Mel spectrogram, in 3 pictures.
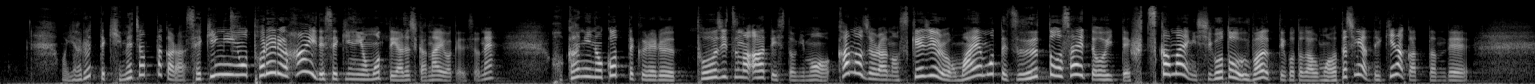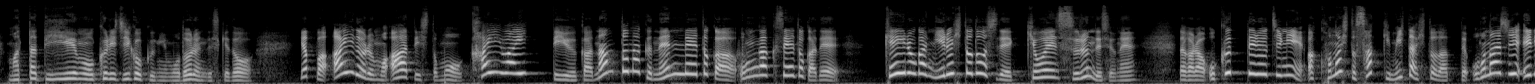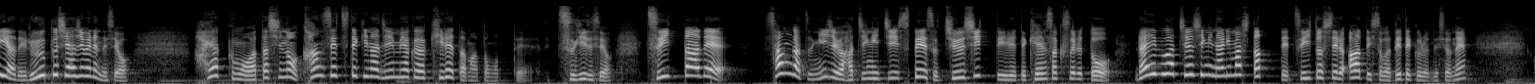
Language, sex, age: Japanese, female, 20-39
